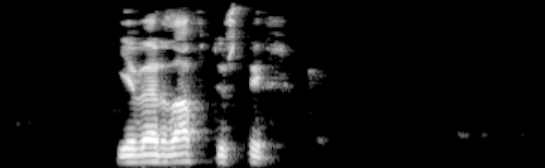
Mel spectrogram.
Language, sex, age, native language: Icelandic, male, 60-69, Icelandic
